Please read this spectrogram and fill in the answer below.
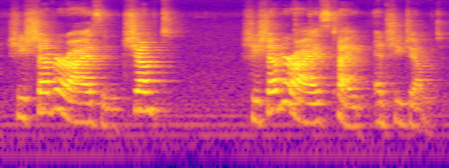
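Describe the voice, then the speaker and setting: A woman's voice: mid-range voice, sing-song, unhurried, pushed and bright, roomy sound, poor audio. A woman reads a children's story aloud expressively, adding casual asides to listeners as she narrates. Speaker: storybook reader.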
